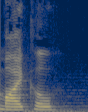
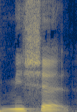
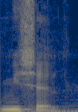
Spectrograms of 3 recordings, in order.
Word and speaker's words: Michel: Not Michael. Not a boy. – No, it's Michel. Oh. Not Michel. French pronunciation is Michel.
